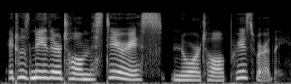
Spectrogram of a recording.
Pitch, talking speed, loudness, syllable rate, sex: 250 Hz, 205 wpm, -16 LUFS, 6.1 syllables/s, female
